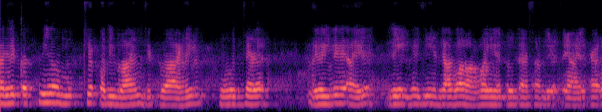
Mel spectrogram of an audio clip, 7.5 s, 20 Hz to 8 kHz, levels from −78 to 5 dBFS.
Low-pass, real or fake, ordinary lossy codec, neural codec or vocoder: none; fake; none; codec, 16 kHz, 1 kbps, FreqCodec, smaller model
